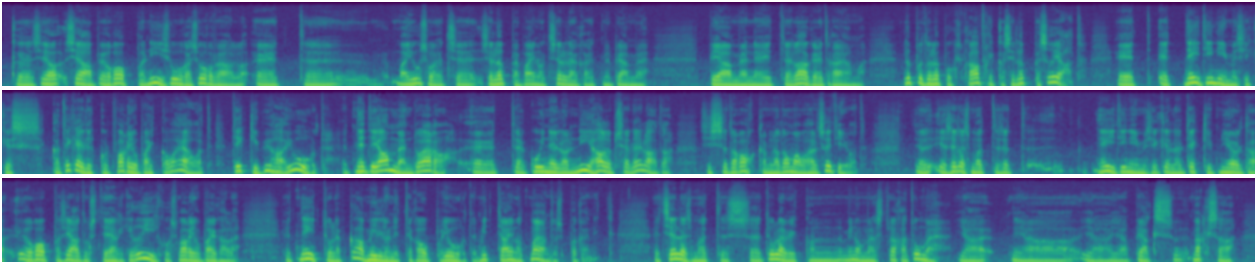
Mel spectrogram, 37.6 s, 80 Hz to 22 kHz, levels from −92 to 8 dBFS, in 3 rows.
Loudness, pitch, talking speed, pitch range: -17 LUFS, 155 Hz, 165 wpm, 145-175 Hz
